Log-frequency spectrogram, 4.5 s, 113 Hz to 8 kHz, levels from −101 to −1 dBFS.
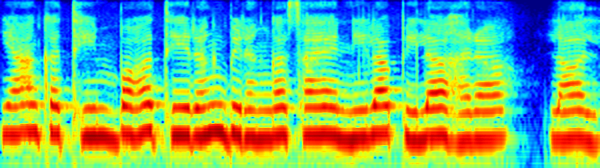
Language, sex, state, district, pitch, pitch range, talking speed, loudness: Hindi, female, Uttar Pradesh, Lucknow, 260 Hz, 245-270 Hz, 175 wpm, -13 LUFS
